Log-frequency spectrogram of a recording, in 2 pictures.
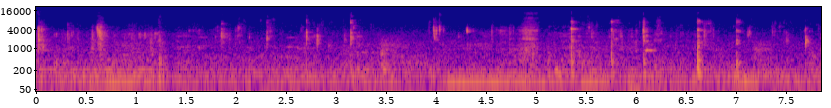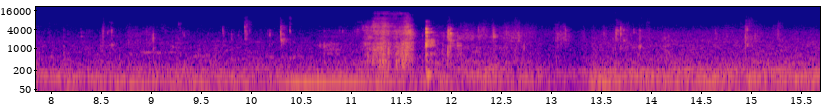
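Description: Close-up chewing and biting of Jollibee Chickenjoy fried chicken: wet mouth sounds with many short clicks and crackles, and a louder run of crackles about two-thirds of the way through.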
